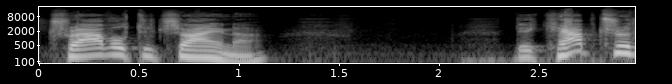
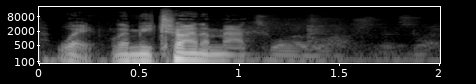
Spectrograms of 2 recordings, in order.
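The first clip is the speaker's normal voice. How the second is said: ordinary talk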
